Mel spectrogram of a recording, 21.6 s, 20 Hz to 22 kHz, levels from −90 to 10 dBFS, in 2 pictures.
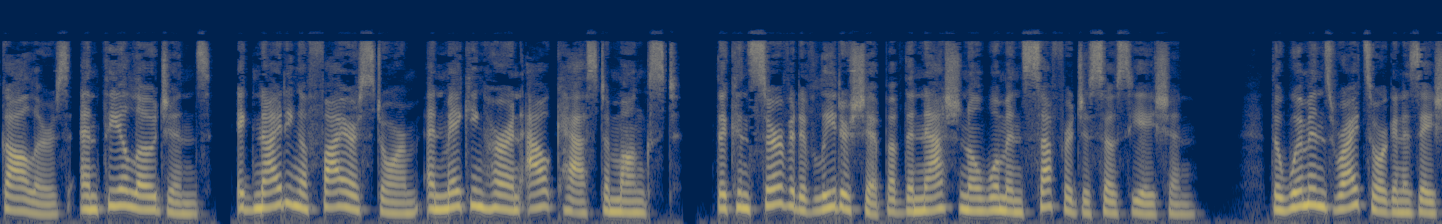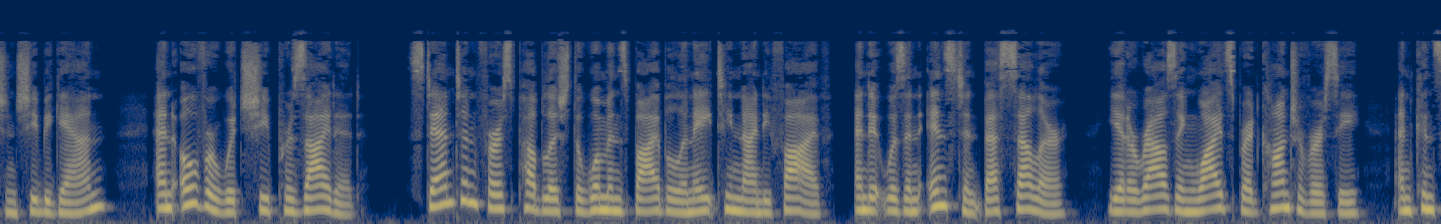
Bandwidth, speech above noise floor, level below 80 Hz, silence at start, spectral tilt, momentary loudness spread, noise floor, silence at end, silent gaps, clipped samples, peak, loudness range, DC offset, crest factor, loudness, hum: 12 kHz; 39 dB; -60 dBFS; 0 s; -5 dB/octave; 8 LU; -59 dBFS; 0 s; 1.67-1.72 s, 5.15-5.21 s; under 0.1%; -4 dBFS; 2 LU; under 0.1%; 16 dB; -21 LUFS; none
